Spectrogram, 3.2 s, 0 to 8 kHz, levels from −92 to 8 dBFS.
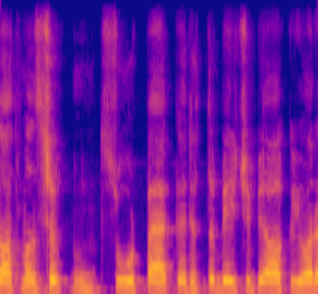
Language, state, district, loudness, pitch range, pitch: Kashmiri, Punjab, Kapurthala, -16 LUFS, 200-215 Hz, 205 Hz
